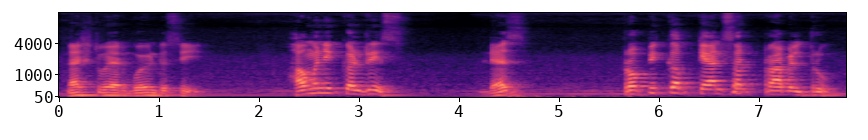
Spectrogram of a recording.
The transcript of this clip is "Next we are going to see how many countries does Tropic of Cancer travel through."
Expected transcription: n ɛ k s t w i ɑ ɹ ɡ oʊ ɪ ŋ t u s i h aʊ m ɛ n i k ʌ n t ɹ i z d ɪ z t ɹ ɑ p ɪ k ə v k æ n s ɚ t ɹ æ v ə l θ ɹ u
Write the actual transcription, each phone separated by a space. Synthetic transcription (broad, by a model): n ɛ k s t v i ɑ ɹ ɡ oʊ ɪ ŋ t u s i h aʊ m ɛ n i k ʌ n t ɹ i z d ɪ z t ɹ ɑ p ɪ k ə p k æ n s ɚ t ɹ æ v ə l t ɹ u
